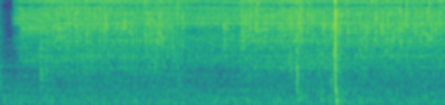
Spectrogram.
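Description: Water runs steadily onto gecko egg incubation substrate, a soft continuous trickle at low level with a couple of small clicks and taps partway through, no talking.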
